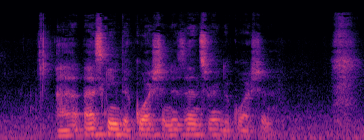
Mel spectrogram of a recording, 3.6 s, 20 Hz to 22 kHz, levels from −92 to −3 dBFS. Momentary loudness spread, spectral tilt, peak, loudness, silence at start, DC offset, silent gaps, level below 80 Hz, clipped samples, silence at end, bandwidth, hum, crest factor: 20 LU; -3.5 dB/octave; -18 dBFS; -35 LUFS; 0 s; under 0.1%; none; -56 dBFS; under 0.1%; 0 s; 16 kHz; none; 18 dB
